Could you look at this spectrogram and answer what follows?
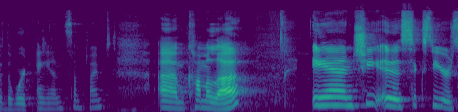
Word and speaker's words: Kamala: and yes for the record her name is pronounced Kama like put a comma after the word an sometimes um Kamala and she is 60 years old she's from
